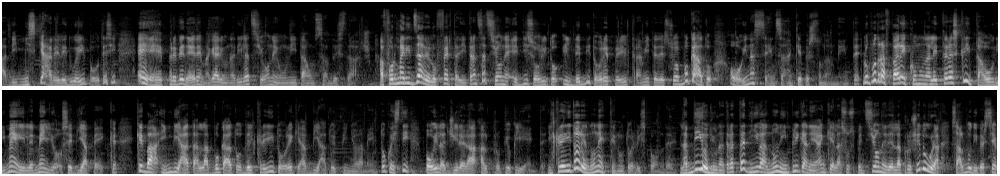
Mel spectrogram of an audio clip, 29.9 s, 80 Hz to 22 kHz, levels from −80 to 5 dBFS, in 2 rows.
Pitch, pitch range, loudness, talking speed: 150 Hz, 130-205 Hz, -23 LUFS, 175 wpm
